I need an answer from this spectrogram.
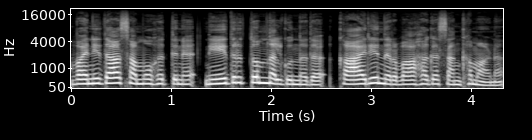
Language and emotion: Malayalam, neutral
